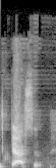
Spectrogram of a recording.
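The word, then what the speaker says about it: castle: word is silent T silent T के rules को हम चेक करेंगे often silent in एस टी एल ई टी ई एन एस ई एन ऑफ in silent जब भी हम टी का इस्तेमाल करते हैं एस टी एल ई या टी ई एन या एसई एन के साथ दैट टाम पर जो हमारा टी है वो हमारा प्रोनंसिएशन नहीं होता है साइलेंट हो जाता है फॉर एग्जांपल कैसल कैसल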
